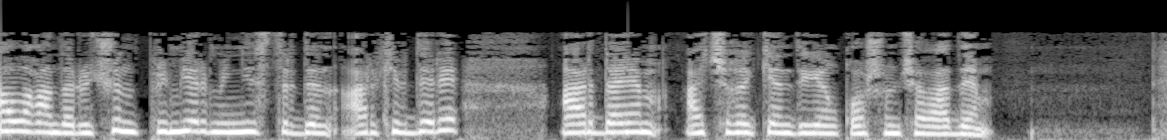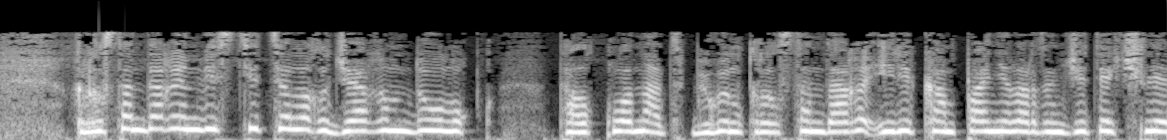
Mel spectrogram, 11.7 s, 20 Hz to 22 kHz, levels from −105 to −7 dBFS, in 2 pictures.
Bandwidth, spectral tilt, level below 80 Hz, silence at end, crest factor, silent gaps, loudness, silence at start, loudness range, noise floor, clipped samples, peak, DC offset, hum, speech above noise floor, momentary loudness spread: 8.8 kHz; -5 dB/octave; -40 dBFS; 0 s; 12 dB; none; -12 LUFS; 0 s; 2 LU; -43 dBFS; under 0.1%; 0 dBFS; under 0.1%; none; 32 dB; 5 LU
